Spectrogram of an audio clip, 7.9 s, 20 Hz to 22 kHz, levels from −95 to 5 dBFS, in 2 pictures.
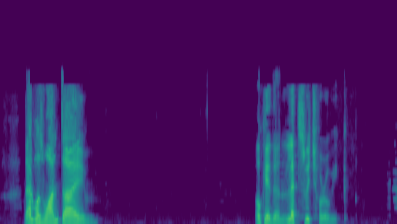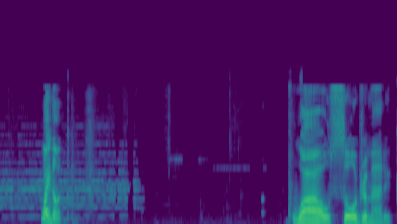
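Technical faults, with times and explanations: Throughout: audio read two samples at a time (double speed). The speech races at double speed, an octave (12 semitones) high. Pairs of samples are read as single frames, as if expecting two channels or wider samples, so high frequencies fold back.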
